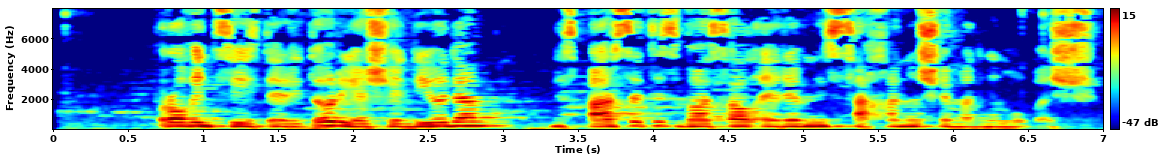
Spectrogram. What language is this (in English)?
Georgian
